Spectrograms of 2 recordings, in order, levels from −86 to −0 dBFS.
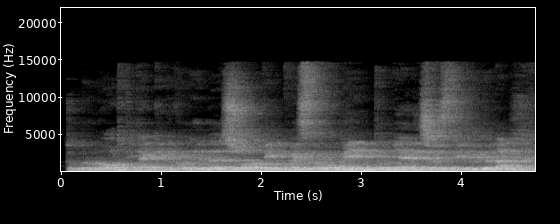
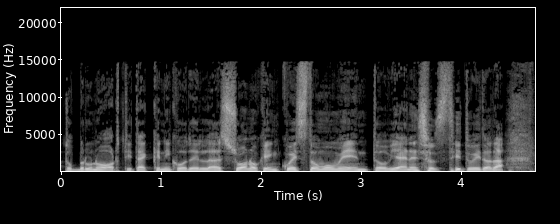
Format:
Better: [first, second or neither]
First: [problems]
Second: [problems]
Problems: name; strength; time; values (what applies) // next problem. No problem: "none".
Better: second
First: room echo; strong; dies away in 3 s // off-mic speech; far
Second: none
